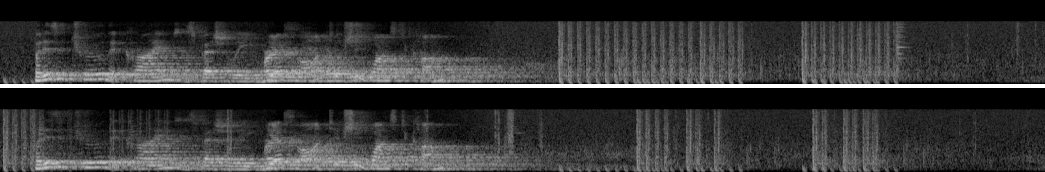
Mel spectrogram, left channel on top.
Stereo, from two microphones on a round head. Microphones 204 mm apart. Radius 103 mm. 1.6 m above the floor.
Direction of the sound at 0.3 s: 85° left.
